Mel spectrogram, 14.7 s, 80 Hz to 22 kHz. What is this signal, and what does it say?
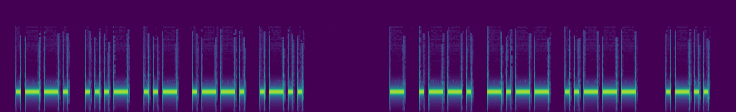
Morse code, heard as a keyed tone, about 13 wpm, 800 Hz. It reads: PVUPL TPY2L
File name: LEZIONI / 9 28 12wpm 2351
